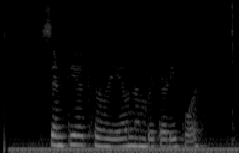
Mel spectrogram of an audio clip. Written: Cynthia Carrillo

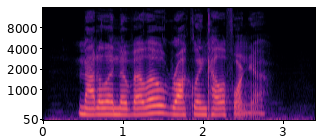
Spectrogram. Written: Madilyn Novello

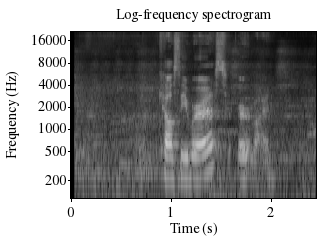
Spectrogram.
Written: Kelsey Burrus

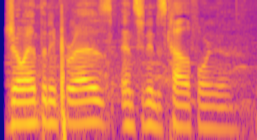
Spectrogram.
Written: Joe Anthony Perez

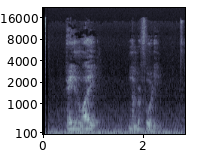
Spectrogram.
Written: Payden White

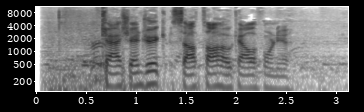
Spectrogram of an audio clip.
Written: Kash Hendrick

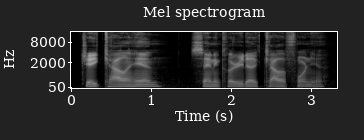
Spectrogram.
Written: Jake Callahan

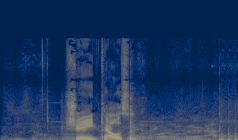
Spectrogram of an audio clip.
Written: Shane Callison

